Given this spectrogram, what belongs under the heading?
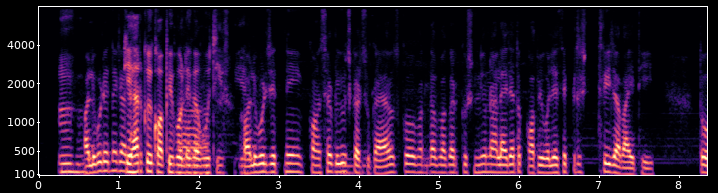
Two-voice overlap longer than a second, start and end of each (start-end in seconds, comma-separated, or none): none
